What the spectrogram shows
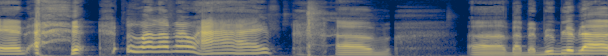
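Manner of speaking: talking through giggles. Talking to David on the show, giggling while talking. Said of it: "giggling too hard today".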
